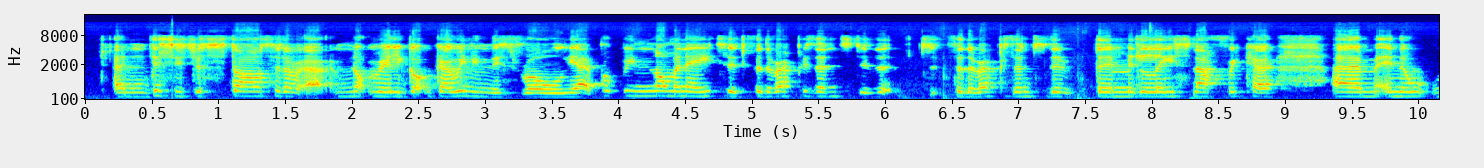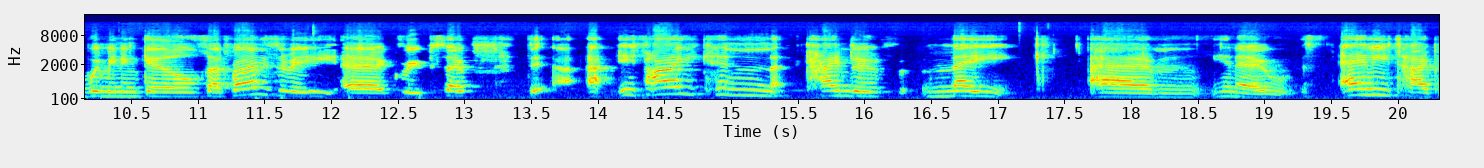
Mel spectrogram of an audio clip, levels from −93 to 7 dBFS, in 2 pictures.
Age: 30-49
